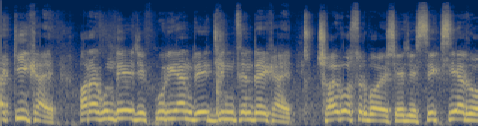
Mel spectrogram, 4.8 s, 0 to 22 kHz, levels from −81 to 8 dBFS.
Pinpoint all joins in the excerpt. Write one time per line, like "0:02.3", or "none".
0:03.1

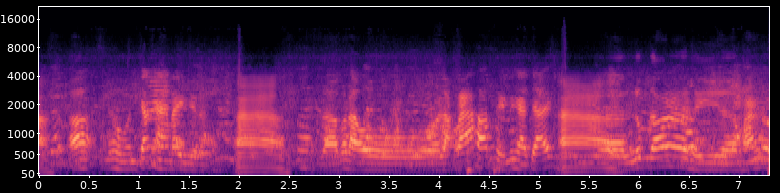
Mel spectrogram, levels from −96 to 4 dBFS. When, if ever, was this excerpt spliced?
none

